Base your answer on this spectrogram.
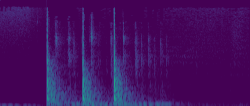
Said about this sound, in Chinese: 这时，外面有人在敲门，他只好赶快出来了。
